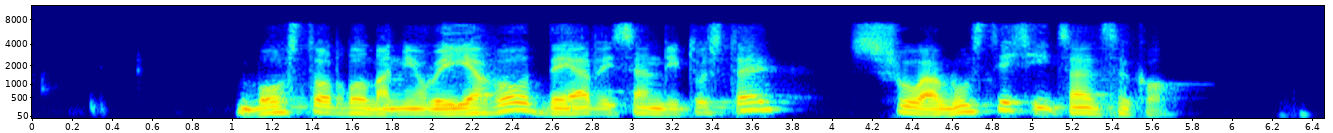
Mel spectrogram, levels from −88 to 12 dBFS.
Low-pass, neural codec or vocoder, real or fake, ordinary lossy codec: 7.2 kHz; codec, 16 kHz, 0.5 kbps, X-Codec, HuBERT features, trained on general audio; fake; MP3, 64 kbps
